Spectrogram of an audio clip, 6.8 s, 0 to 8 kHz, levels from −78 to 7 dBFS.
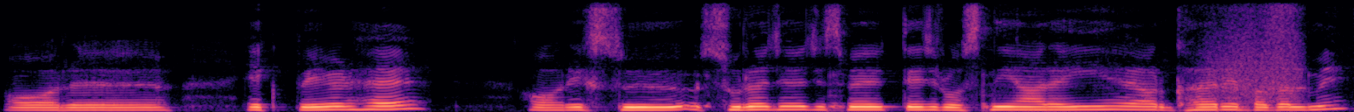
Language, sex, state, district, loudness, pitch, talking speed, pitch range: Hindi, female, Jharkhand, Ranchi, -13 LUFS, 195 Hz, 175 wpm, 180-205 Hz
